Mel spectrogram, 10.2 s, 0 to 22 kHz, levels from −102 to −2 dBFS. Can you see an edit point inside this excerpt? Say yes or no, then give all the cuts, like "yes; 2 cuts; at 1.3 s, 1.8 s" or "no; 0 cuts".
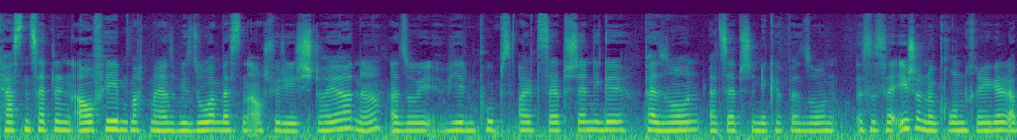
yes; 4 cuts; at 1.3 s, 2.7 s, 3.5 s, 5.1 s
